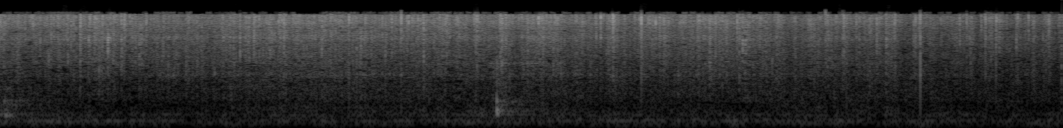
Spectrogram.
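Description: Paniyaram batter sizzling in a hot paniyaram pan, a steady close frying hiss throughout with a few small pops and crackles, and no talking.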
